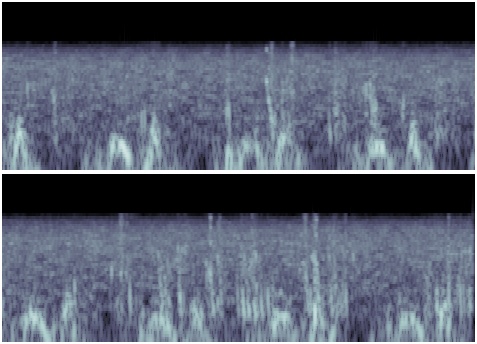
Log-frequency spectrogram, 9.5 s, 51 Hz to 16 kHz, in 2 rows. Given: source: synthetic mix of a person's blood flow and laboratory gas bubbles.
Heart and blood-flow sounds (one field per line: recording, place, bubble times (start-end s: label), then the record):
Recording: Doppler ultrasound of blood flow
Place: precordium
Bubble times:
0.00-0.32 s: bubbles
0.51-0.59 s: bubbles
1.38-1.60 s: bubbles
2.25-2.34 s: bubbles
2.65-2.96 s: bubbles
3.27-3.48 s: bubbles
3.56-3.80 s: bubbles
4.00-4.07 s: bubbles
4.25-4.61 s: bubbles
4.72-4.85 s: bubbles
5.44-5.54 s: bubbles
5.82-6.14 s: bubbles
6.27-6.61 s: bubbles
6.76-7.00 s: bubbles
7.08-7.50 s: bubbles
7.72-8.33 s: bubbles
8.95-9.47 s: bubbles
From the record:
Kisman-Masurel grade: 242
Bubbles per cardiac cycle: several, 3 to 8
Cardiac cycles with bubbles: 100%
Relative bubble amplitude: moderate (0.250 to 0.450)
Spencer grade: 3 (all of the cardiac periods contain showers or single bubble signals, but not dominating or overriding the cardiac motion signals)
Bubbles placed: anywhere in the cardiac cycle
